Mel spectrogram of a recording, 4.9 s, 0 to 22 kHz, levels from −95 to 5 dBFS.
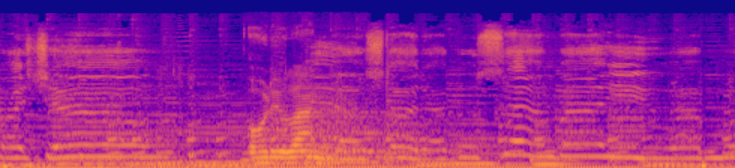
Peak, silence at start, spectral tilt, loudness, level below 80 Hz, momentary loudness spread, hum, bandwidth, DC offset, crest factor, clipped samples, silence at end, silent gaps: -8 dBFS; 0 s; -4.5 dB/octave; -25 LUFS; -34 dBFS; 8 LU; none; 16 kHz; 3%; 18 dB; under 0.1%; 0 s; none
